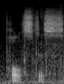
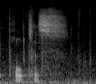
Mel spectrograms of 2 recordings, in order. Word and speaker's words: poultice: Some people say poultice, but there's no S or C before the T, so I don't say poultice, I just say poultice.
